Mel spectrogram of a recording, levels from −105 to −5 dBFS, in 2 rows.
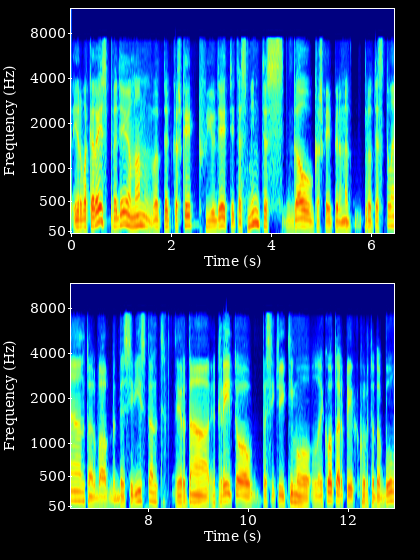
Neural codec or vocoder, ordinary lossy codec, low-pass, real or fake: codec, 16 kHz, 1 kbps, X-Codec, HuBERT features, trained on balanced general audio; AAC, 48 kbps; 7.2 kHz; fake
